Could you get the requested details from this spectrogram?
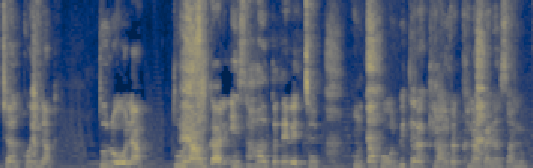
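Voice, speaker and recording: A woman's voice: high-pitched, steady tone, moderate pace, soft background music, natural voice. A woman playing a soothing young daughter-in-law. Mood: consoling. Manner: soothing, consoling.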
